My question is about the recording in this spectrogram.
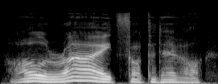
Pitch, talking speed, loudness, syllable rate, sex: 125 Hz, 135 wpm, -13 LUFS, 3.2 syllables/s, male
